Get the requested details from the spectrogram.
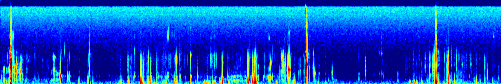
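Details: ASMR recording of stomach growling: irregular low gurgles, pops and rumbles from the belly; borborygmi.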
